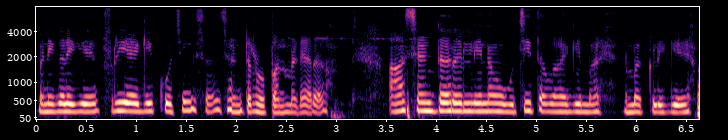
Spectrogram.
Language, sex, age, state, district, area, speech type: Kannada, female, 30-45, Karnataka, Gadag, rural, spontaneous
